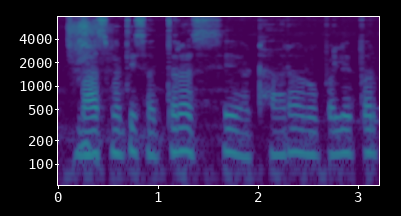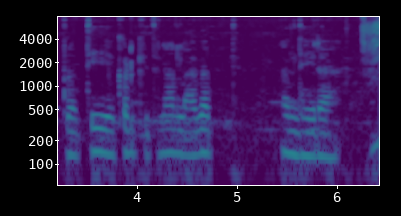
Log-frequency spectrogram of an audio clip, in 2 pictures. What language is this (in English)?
Bhojpuri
